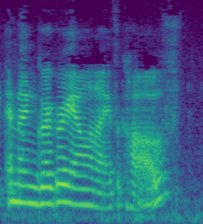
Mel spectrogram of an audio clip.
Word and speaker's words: Isakov: Like, and then Gregory Alan Isakov. Or Isakov, I'm not really sure. I watched a video today and they pronounce it Isakov, so maybe I've been saying it wrong this whole time.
